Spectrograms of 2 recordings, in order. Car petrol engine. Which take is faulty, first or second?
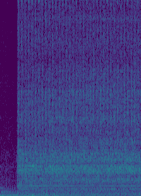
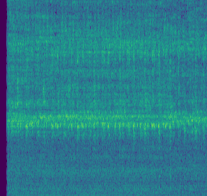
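second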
